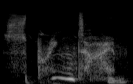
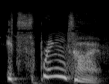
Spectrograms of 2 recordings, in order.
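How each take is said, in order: First: Hushed whisper of wonder; soft, breath-only cuckoo voice. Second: High, voiced cry of realisation; excited exclamation. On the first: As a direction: whisper it softly, as if hardly daring to believe it. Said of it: "whispered the cuckoo". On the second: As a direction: exclaim it with rising joy. Cuckoo realises spring has come. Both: A narrator's reading.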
